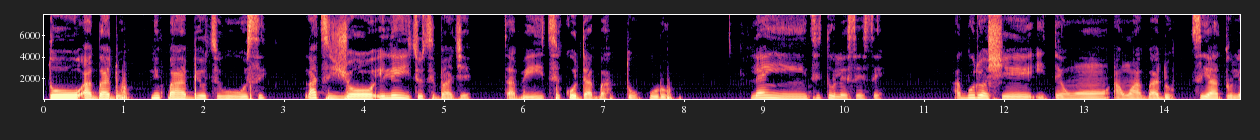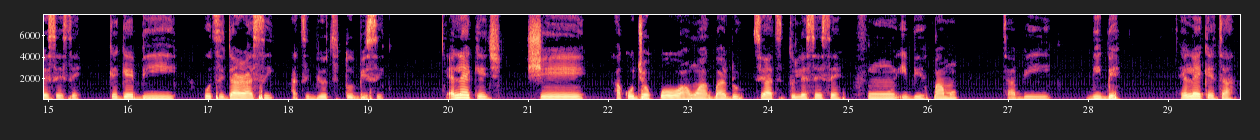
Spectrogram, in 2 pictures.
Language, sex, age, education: Yoruba, female, 30-45, tertiary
